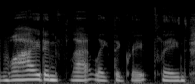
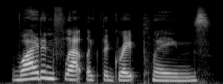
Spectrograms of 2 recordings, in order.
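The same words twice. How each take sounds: First: Wide, flat Minnesota vowels; Minnesota accent. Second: Said in the usual way. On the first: Shown as a demonstration. Coach quoting how it was described, Minnesota accent. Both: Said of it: "The Minnesota accent is".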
